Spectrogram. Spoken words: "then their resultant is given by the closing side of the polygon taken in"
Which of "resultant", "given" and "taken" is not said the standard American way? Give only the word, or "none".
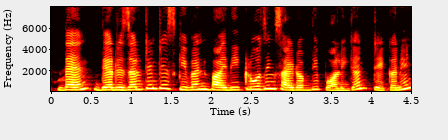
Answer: none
